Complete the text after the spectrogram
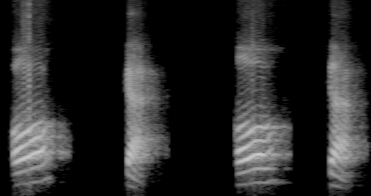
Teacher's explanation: K, di mana pangkal lidahnya disentuhkan ke tulang daripada langit-langit atas. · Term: huruf K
